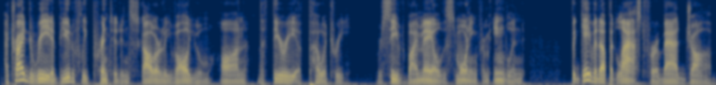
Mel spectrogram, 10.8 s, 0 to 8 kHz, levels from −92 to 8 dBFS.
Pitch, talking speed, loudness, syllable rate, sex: 95 Hz, 175 wpm, -24 LUFS, 5.0 syllables/s, male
